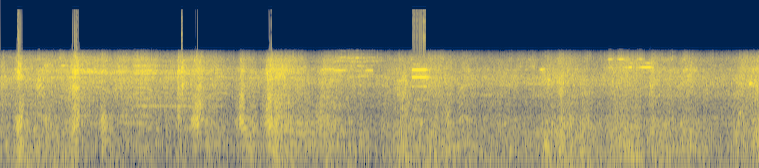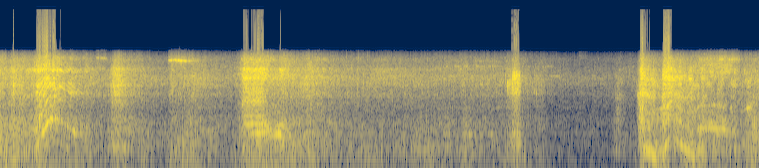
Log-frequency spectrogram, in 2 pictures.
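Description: Many motorcycle engines running and revving together, mixed with crowd chatter, with several sudden loud peaks and a short lull a couple of seconds before the end.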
